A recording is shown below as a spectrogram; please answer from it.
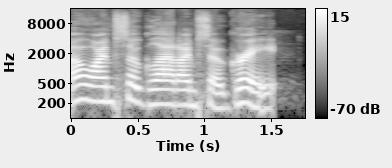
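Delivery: plain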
